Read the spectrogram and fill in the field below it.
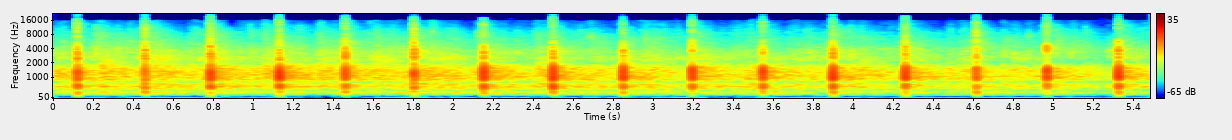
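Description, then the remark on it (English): Audience applause at a church for the tech AV team, with a steady, even rhythm: around fifteen sharp claps land at regular intervals over a continuous wash of crowd clapping, and nobody speaks. “you probably don't think about this team unless something goes wrong, but can we give our tech AV team a big hand clap for everything they do?”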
